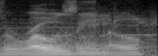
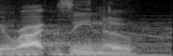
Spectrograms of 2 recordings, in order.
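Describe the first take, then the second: First: The name starts with a soft 'ro' sound. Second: The name starts with a hard 'rock' sound. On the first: The speaker calls it right. "it's Rosino" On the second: The speaker calls it wrong. "they always say Rock Zeno"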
